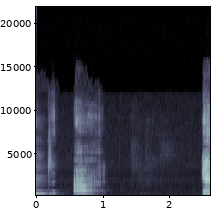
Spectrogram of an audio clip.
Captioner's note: none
